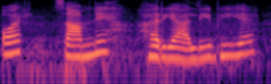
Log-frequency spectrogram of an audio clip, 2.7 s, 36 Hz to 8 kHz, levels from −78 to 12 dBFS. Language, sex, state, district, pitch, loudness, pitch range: Hindi, female, Jharkhand, Palamu, 225 Hz, -17 LUFS, 205-260 Hz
